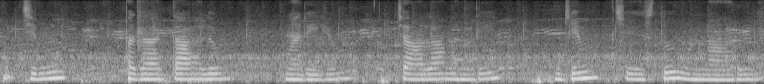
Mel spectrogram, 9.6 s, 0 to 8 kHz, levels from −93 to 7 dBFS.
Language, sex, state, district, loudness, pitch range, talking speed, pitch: Telugu, female, Andhra Pradesh, Sri Satya Sai, -15 LUFS, 185-205 Hz, 45 wpm, 190 Hz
